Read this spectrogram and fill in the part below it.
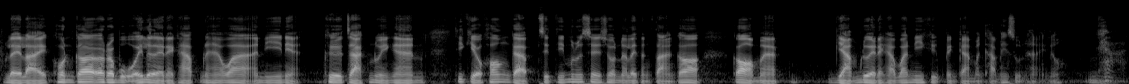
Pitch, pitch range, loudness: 95 Hz, 85-100 Hz, -28 LUFS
